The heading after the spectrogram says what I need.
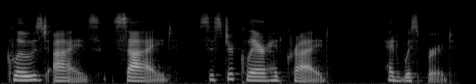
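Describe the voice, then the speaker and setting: A woman reading a literary short story in measured, clipped phrases with pauses. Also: fairly low pitch, lively intonation, vocal fry, fairly bright tone.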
